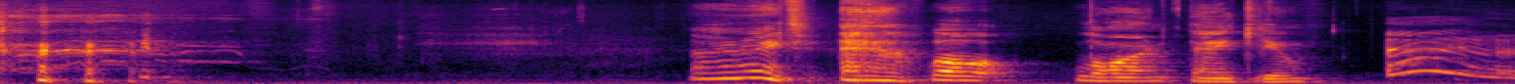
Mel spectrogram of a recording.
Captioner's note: laughing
